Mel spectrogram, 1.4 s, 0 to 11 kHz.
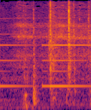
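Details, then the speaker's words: Honda with about 146k miles being prepped for a demolition derby: key turn gives a few sharp, uneven clicks with no cranking; owner suspects a low battery and plans to jump it, cause unconfirmed. "let's jump her up to it just in case it's my battery being low ash or something like that"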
